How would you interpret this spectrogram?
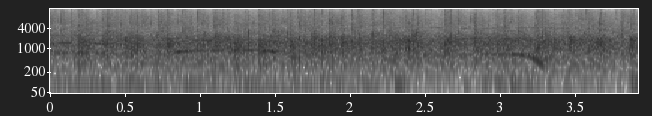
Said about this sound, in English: So we really owe him a round of applause.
